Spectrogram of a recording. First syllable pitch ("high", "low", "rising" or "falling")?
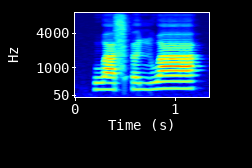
low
